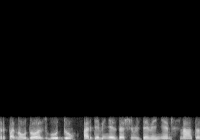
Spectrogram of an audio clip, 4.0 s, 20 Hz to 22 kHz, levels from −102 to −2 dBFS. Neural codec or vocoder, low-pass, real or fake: none; 3.6 kHz; real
